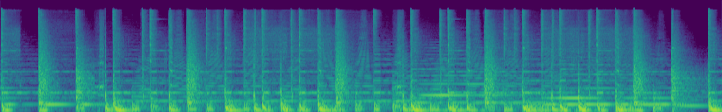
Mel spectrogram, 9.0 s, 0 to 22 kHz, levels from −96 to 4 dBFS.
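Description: There are no technical faults to describe in time order in this audio.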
